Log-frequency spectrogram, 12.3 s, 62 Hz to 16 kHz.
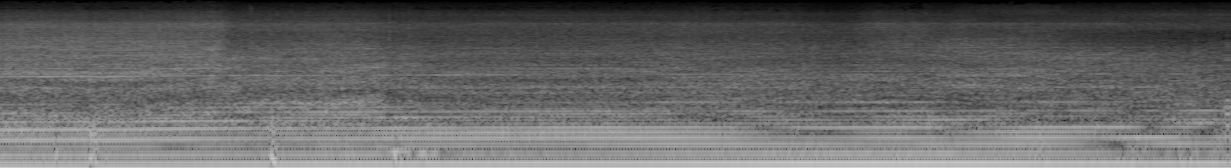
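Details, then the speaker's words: Bus RV generator with new 5.5-9 psi fuel pump plumbed directly to the fuel tank (wouldn't run on 1.5-3 psi pump): constant, even drone with no hunting or sputter; running cleanly after fuel pump change. "let's see if the generators needle valve can handle at counter pressure oh that sounds so much better"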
